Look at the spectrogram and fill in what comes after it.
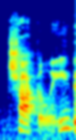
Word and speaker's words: Txakoli: It's spelled really interesting, T-X-A-K-O-L-I, and you pronounce it Chocolate.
